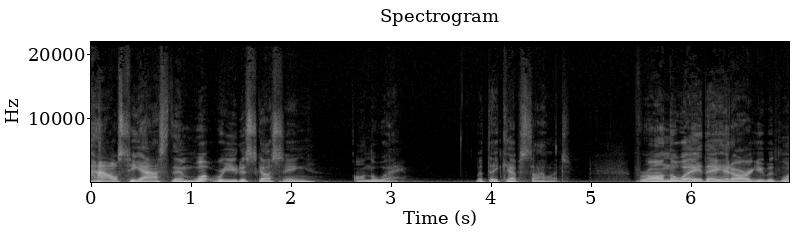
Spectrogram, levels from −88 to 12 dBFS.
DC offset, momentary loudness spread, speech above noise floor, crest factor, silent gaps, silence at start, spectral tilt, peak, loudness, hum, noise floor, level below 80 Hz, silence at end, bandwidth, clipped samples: under 0.1%; 14 LU; 37 dB; 16 dB; none; 0 s; -7.5 dB/octave; -6 dBFS; -23 LUFS; none; -58 dBFS; -56 dBFS; 0 s; 15 kHz; under 0.1%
